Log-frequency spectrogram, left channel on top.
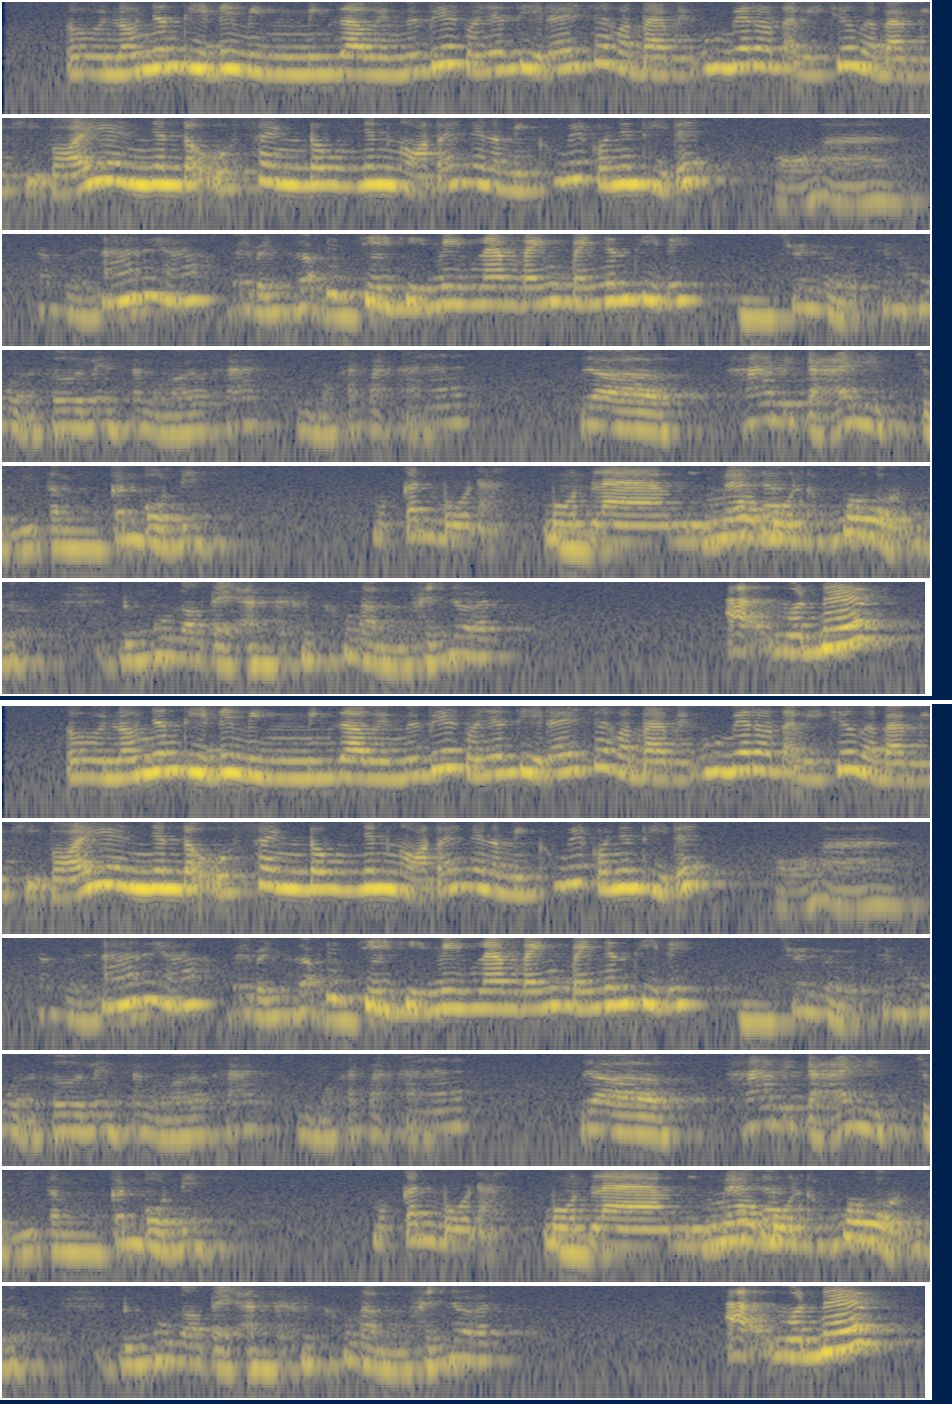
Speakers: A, on the right; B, in the centre.
A: ừ nấu nhân thịt đi mình mình giờ mình mới biết có nhân thịt đấy chắc là bà mình cũng không biết đâu tại vì trước giờ bà mình chỉ gói nhân đậu xanh đậu nhân ngọt đấy nên là mình không biết có nhân thịt đấy
B: khó mà chắc là
A: à
B: ít-
A: thế hả
B: đây bánh dậm
A: Thế chị
B: chuyên
A: chị mình làm bánh bánh nhân thịt đi.
B: chuyên ở trên khu Lạng Sơn nên chắc nó nó khác nó khác lạ
A: À,
B: bây giờ 20 cái thì chuẩn bị tầm một cân bột đi
A: một cân bột à? Bột
B: ừ.
A: là mình
B: bột nếp
A: mua
B: nhá
A: bột
B: đừng mua
A: khô
B: <laughs> đừng,
A: à?
B: đừng mua gạo tẻ <laughs> không làm được bánh đâu đấy
A: À, bột nếp.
